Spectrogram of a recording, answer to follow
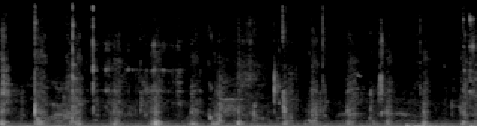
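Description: Faint chewing and crunching of flake cereal in milk, heard as many short, soft clicks and crunches scattered through, a few a second.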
